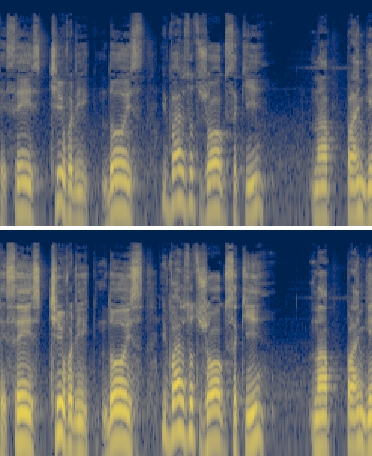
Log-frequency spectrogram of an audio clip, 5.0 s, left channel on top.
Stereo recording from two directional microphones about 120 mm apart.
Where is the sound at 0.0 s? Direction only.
55° right (ahead or behind).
